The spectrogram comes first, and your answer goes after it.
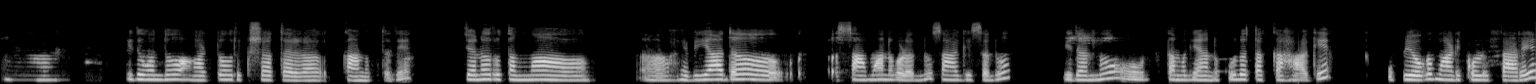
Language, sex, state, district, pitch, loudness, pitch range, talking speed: Kannada, female, Karnataka, Belgaum, 210 Hz, -16 LUFS, 190-225 Hz, 80 wpm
